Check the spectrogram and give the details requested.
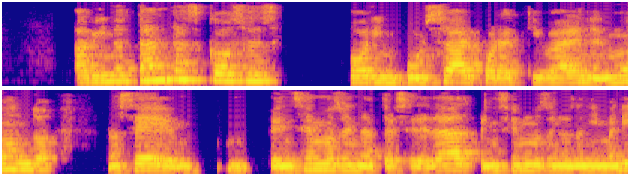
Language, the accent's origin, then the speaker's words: Spanish; Baños de Agua Santa, Tungurahua, Ecuador; also born or lived in Argentina; now in Quito, Ecuador; yo soy de Baños de Agua Santa, y allá yo vengo acá, mi querido Quito maravilloso, ya 12 años de acá, y estudié pues en Argentina, en Bellas Artes, ahí realización audiovisual.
